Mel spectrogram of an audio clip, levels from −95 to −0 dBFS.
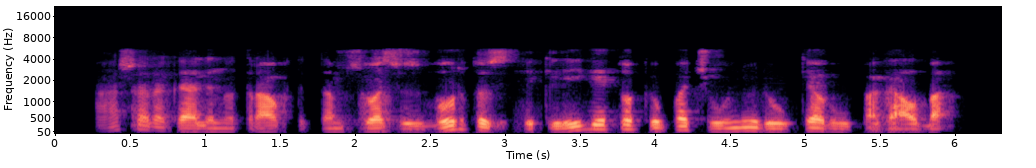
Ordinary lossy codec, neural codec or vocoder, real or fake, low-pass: AAC, 24 kbps; none; real; 5.4 kHz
